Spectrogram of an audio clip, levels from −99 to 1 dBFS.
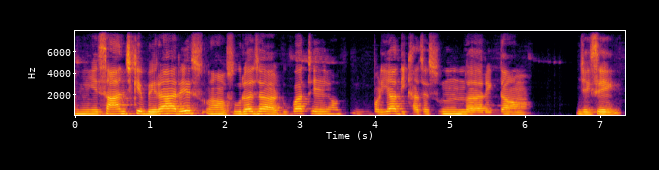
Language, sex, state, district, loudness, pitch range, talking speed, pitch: Chhattisgarhi, female, Chhattisgarh, Raigarh, -16 LUFS, 190-215 Hz, 130 wpm, 200 Hz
